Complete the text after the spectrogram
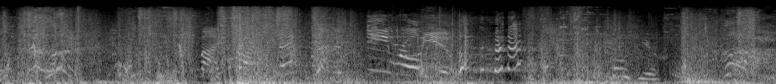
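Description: Sword blows and magic blasts crash and whoosh in a fight.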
